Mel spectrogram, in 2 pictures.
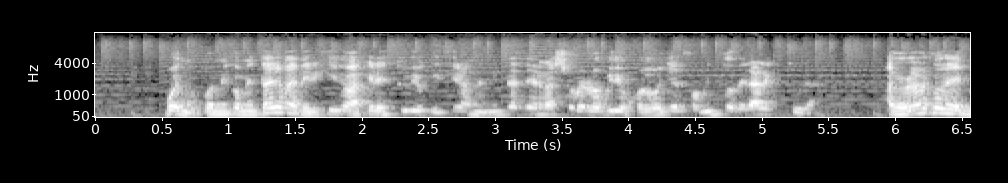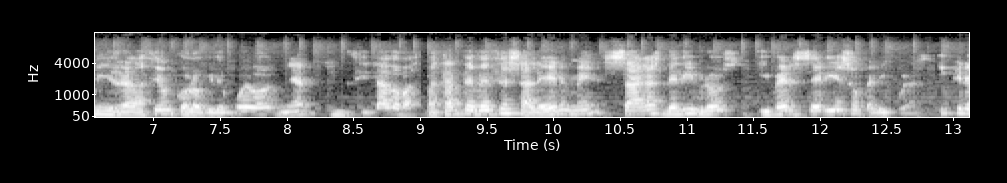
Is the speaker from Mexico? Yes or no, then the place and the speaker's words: yes; Mexico; Soy de México. Los juegos, para nosotros, pasaron de costar el doble que la generación pasada debido al dólar.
